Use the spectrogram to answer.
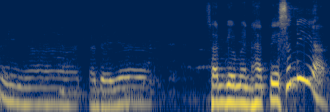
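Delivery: ordinary talk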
